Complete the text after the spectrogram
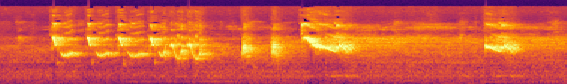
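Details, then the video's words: Solitary cacique singing a rapid run of about six harsh doubled notes, then two separate squawks, a longer grating phrase and, after a pause, one more rough note. "Canto Del Boyero Negro Pico Blanco"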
